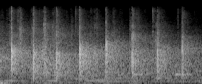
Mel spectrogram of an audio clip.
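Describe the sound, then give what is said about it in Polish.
Applause at an exhibition opening, heard as eight evenly spaced, crisp claps in a steady rhythm with no voices. “Jeszcze raz wielkie brawa.”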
